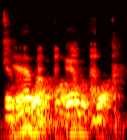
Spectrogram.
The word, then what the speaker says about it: Evoqua: Evoqua.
